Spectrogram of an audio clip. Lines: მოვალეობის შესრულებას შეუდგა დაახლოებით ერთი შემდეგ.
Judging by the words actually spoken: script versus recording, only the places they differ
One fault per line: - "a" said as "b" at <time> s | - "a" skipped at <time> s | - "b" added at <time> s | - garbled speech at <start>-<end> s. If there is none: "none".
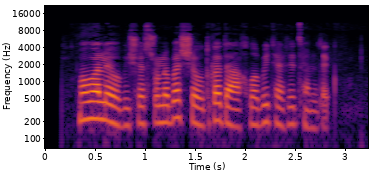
none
